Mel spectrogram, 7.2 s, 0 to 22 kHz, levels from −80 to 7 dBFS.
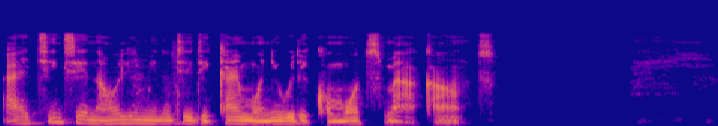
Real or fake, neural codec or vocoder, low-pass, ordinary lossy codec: real; none; 7.2 kHz; none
